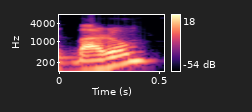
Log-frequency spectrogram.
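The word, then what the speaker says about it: Bærum: for before the adt is that pronounced as baron did i get that right yeah yeah that's correct that's great yeah i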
